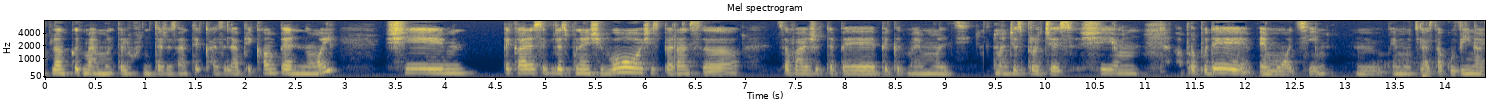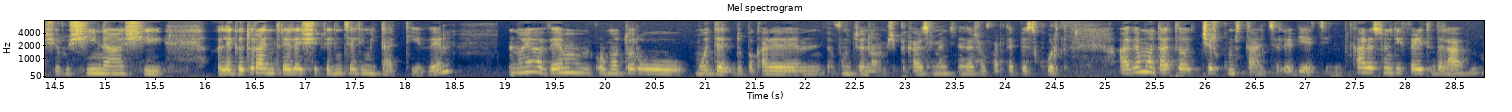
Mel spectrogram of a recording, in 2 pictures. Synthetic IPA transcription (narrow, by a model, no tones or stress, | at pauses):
fləmkɨt̪majmult̪e̞lukɾuɾʲint̪e̞ɾe̞sant̪e̞kʰas̬əle̞aplikʰəmpe̞no̞j | ʃi | pe̞kaɾe̞səvilespune̞mʃivoʃispe̞ɾəmsə | səvəaʒut̪e̞pe̞pe̞kɨt̪majmult̪sʲ | ɨnat͡ʃe̞st̪pɾo̞t͡ʃe̞sʃiapɾo̞po̞d̪e̞emo̞t̪sḭj | e̞mo̞t̪sileast̪akuvinaʃiɾuʃinaʃile̞ɡət̪uɾaint̪ɾe̞jele̞ʃikɾed̪int̪se̞limit̪at̪ive̞ | no̞jave̞mṵrmət̪o̞ɾumo̞d̪e̞ld̪upəkaɾe̞fuŋkt̪sio̞nəmʃi̥pe̞kaɾeosəmenionezaʃafoart̪e̞pe̞skurt̪ave̞mo̞d̪at̪ət͡ʃirkumst̪ant̪se̞le̞̰vje̞t̪sijkaɾe̞sunt̪̚d̪ife̞ɾit̪e̞d̪e̞la̰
